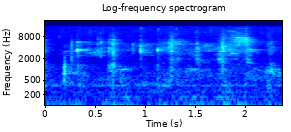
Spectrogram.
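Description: A metal spoon scraping and clicking lightly against a ceramic bowl while scooping up food: a few faint, irregular small clicks.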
